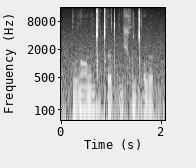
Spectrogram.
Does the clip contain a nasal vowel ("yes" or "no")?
yes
